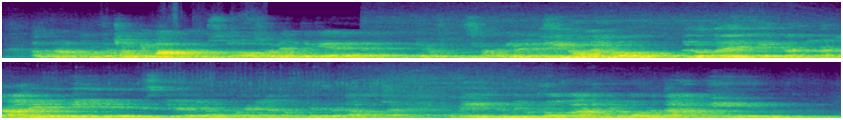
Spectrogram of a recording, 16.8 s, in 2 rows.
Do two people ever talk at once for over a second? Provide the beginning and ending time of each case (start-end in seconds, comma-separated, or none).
none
